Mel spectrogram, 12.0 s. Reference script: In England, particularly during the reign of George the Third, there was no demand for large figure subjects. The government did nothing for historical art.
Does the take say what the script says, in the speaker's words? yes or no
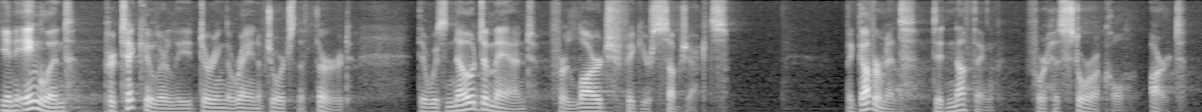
yes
